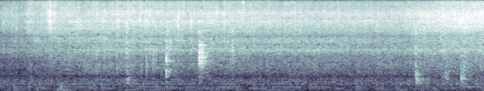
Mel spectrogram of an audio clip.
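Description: Onion, tomato and capsicum sizzle in a hot pan while an egg snack is cooked, a steady, close frying hiss that runs throughout, with a few soft stirring taps and no voices.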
